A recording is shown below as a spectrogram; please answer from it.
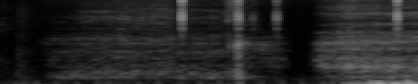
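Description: A person breathing in audibly before speaking, with a few faint mouth clicks, and the breath swelling near the end.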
